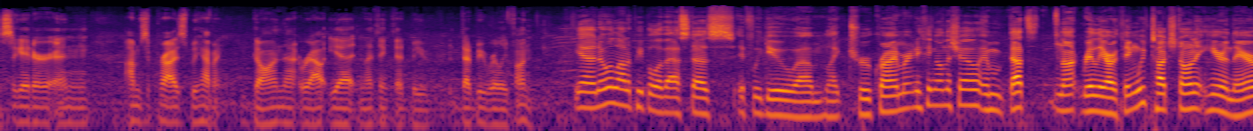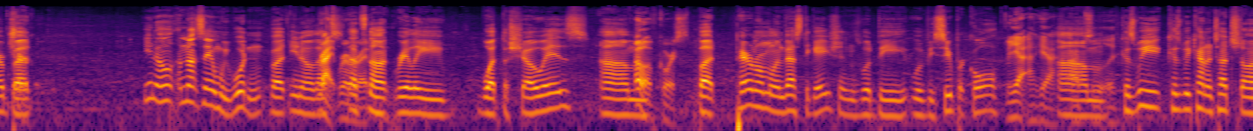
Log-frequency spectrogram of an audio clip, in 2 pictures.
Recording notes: Midnight Terrors Live from SC Horror. SC Horror Convention in Columbia, SC. While the guys chilled at their table, they busted out the recording device.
